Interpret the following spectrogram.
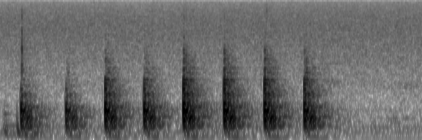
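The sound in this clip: Eight crisp, evenly spaced knocks on a door in a quick, steady rhythm, each a dull hollow thud, followed by quiet.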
